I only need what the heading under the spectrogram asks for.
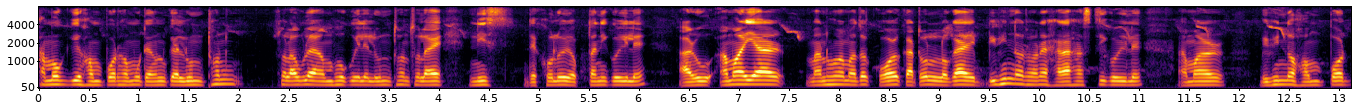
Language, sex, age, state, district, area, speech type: Assamese, male, 30-45, Assam, Sivasagar, urban, spontaneous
